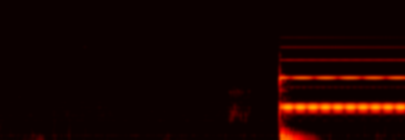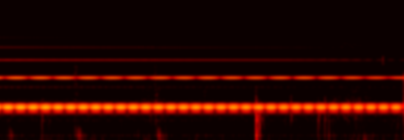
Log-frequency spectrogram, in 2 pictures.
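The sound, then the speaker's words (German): A meditation gong is struck once and rings on with a steady, sustained tone, its bright overtones humming evenly and slowly pulsing as the note lingers after a quiet lead-in. “Wenn du magst, kannst du auch noch eine kurze Übung nach dem Gong hören.”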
